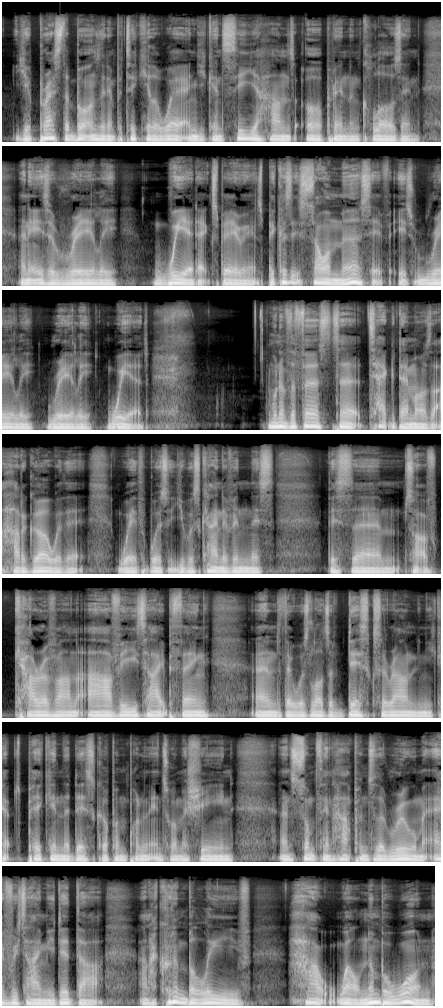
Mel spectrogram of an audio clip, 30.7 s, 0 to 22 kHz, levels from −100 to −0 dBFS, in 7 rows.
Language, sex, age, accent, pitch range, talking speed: English, male, 20-39, British, 85-105 Hz, 200 wpm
